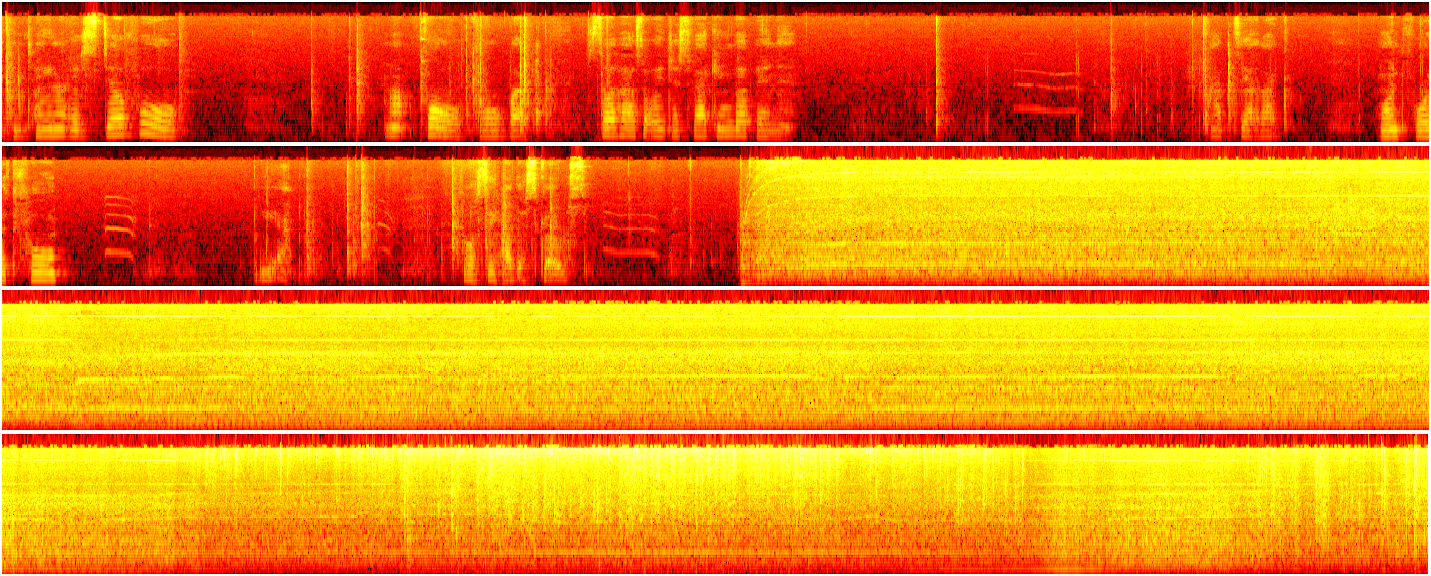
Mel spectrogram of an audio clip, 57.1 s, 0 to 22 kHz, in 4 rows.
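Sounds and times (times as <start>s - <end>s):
vacuum cleaner whining: 21.6s - 57.0s
debris rattling in vacuum: 44.0s - 57.0s.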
